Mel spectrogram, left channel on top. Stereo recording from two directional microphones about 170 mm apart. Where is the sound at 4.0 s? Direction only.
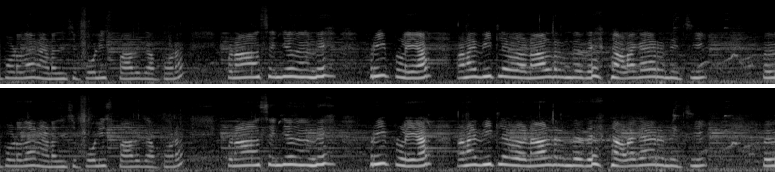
25° left (ahead or behind).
